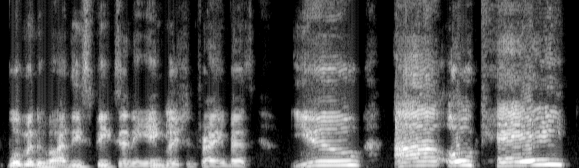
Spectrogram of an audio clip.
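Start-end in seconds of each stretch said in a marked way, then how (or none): 2.9-5.7 high, booming, drawn-out mock shout; very loud, slow. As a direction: talk as if to someone hard of hearing. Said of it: "very loudly and very slowly".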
